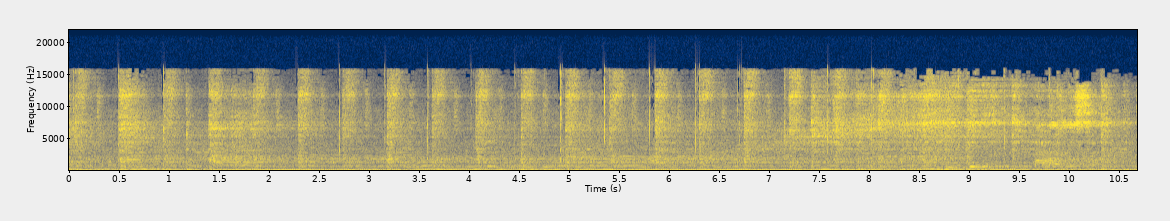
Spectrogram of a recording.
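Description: Live pop music played loud over an arena sound system: a heavy, sustained bass line under a steady drum beat.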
